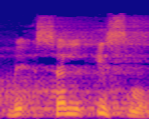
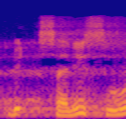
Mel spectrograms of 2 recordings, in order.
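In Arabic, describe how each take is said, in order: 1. الكلمة الثانية تبدأ بالهمزة. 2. الكلمة الثانية تبدأ بـ l وبعدها i. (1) "حيث ينطق بالهمز" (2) "تحريك اللام بالكسر"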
